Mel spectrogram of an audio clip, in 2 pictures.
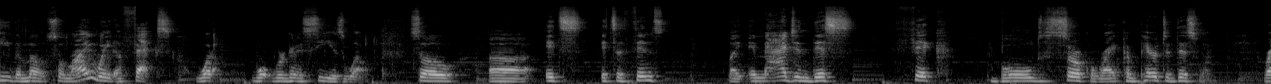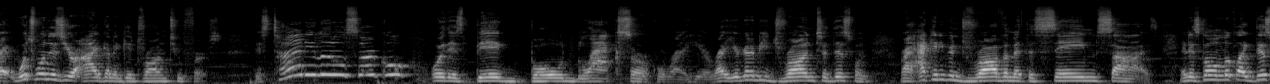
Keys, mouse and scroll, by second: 0.7 ctrl+=, 0.8 ctrl+=, 1.0 ctrl+=, 2.1 ctrl+=, 3.6 ], 3.8 ], 3.9 ], 4.1 ], 5.6 space, 5.7 click, 6.8-10.8 drag, 11.0 space, 11.2 click, 12.1 space, 12.3 click, 21.8-24.3 drag.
